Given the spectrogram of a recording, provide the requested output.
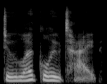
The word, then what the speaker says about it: dulaglutide: there's not one there so i as an individual interpreted the pronunciation from the usp dictionary online to be doula glue tied if you put in la it sounds like this doula glue tied now if you say it fast enough it ends up sounding like do lagletide but you don't get the syllables chopped up in the right places or the emphasis on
